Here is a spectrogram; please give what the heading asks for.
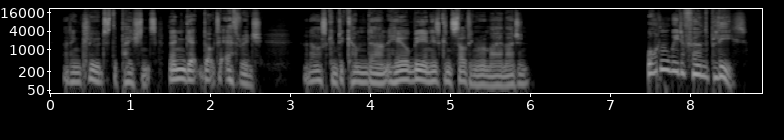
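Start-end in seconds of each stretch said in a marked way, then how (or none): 7.5-8.7 nervous, jittery, very high-pitched voice. A doctor responds to orders that no one leave the building, speaking nervously. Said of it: "Ingram spoke nervously".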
